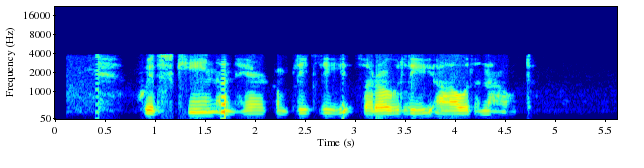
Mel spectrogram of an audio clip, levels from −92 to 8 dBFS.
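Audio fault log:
Throughout: Bluetooth CVSD headset codec. The speech passes through a narrowband 64 kbps one-bit delta coder with a roughly 300 Hz to 3.7 kHz line band. Its adapting step lags loud high sounds, so sibilants turn scratchy and a granular hiss sits beneath the speech.
0.41–0.47 s, 1.67–1.76 s, 2.88–2.94 s: Bluetooth headset packet repeated. Lost voice packets were replaced by re-decoding the previous packet's bits, which produces a steady buzz near 267 Hz from the 3.75 ms repeat cycle. The longest gap, about 37.5 ms, fits roughly ten missing packets. The shortest, about 11 ms, fits three.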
